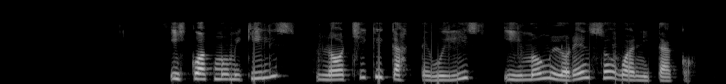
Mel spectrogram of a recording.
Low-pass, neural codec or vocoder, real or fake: 7.2 kHz; none; real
